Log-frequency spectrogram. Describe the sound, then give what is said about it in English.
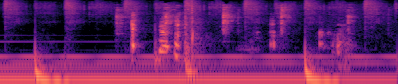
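A dog drinks water, lapping in quick, wet, splashy bursts, several slurps coming in uneven clusters over a steady low background hum with no one talking. “Can you hear my dog drinking water so loudly?”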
